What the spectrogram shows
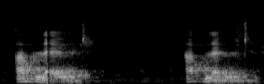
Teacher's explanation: trọng âm rơi vào âm tiết đầu tiên mình sẽ đọc là upload và download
